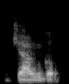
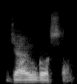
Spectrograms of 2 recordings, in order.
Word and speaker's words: Django: Django is also pronounced Django. Okay, Django. So here T is a silent, pronounced as Django, J-A-N-G-O, like this.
